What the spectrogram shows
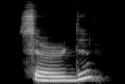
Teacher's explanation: яке може давати як дзвінки звук з так і глухий с в даному випадку у нас глухий с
